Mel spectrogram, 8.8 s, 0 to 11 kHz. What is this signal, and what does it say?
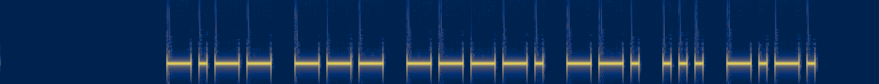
Morse code, heard as a keyed tone, about 15 wpm, 700 Hz. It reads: YO9GSC
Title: DXCC-100 Call Signs - 6 Characters - Repeated 3x - 15wpm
